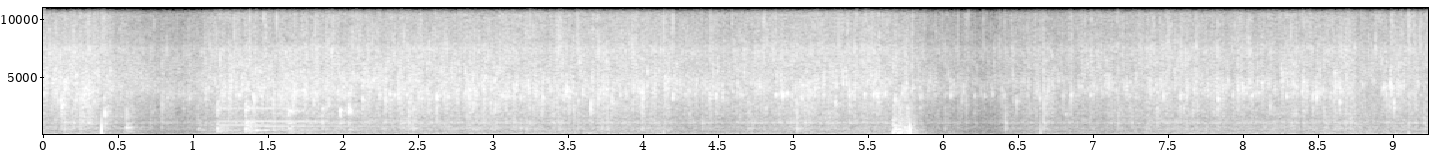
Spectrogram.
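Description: Onions and garlic sizzling in hot oil in a pot as they are sautéed, stirred with a wooden spatula. Two sharp knocks stand out, one just after the start and one about six seconds in.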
